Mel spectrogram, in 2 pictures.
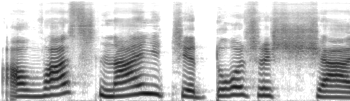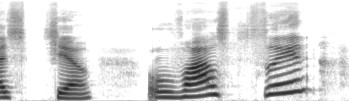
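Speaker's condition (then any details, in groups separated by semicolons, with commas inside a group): Cerebral palsy; no wheelchair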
